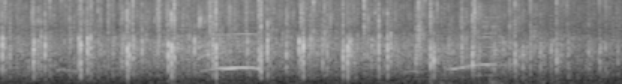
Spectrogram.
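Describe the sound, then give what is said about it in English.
Steady applause from a crowd in praise of God during a morning sermon, a dense patter of many hands clapping at once, with a few faint whoops and voices rising briefly above it. “I think he deserves an applause this morning.”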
